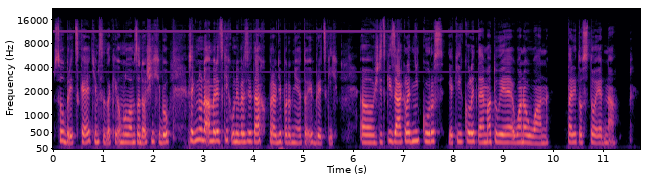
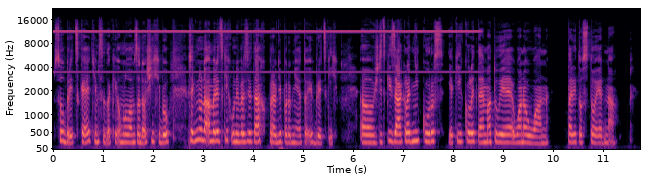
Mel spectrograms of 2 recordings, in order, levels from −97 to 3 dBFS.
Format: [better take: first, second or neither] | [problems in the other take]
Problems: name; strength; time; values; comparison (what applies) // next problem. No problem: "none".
first | high-pitched whine; loud; until 8.5 s; 11.5 kHz, 8 dB below the speech; faint in the first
